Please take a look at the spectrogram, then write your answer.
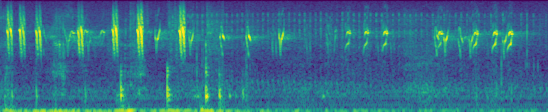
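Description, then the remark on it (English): White-winged crossbills, including a male perched in a tree just above a net, give a busy run of short, high chirping calls, several birds overlapping at first and then thinning to scattered chips over a low, steady rumble. “They're white-winged crossbills.”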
